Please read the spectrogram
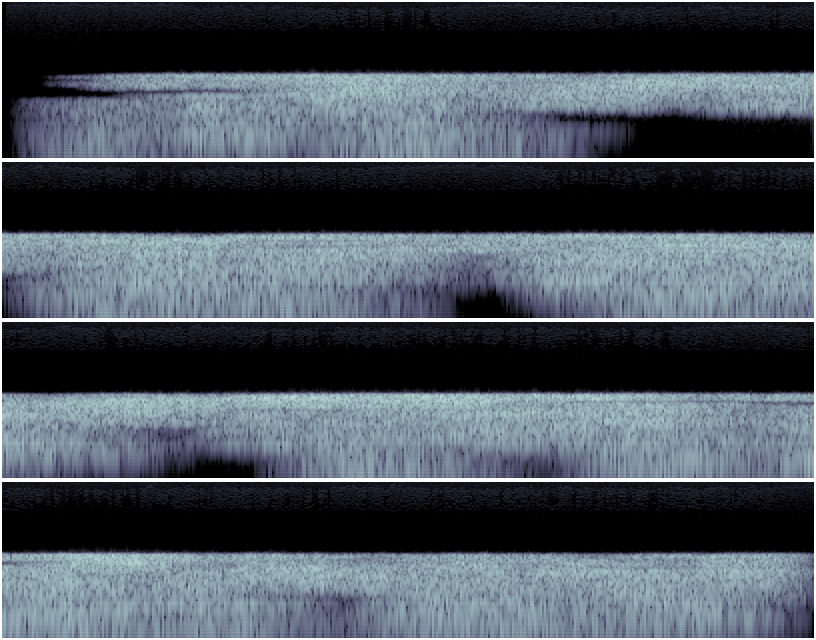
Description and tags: Huge Abstract Insects
Monstrous insects from another planet talking to each other. Scary! Sample generated via computer synthesis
